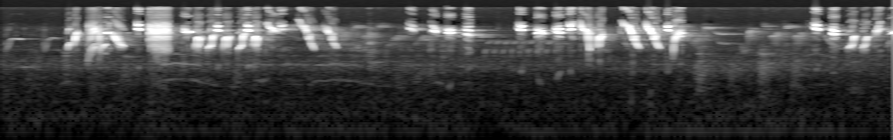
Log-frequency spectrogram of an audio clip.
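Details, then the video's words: Loud, lively twittering from a captive-bred young European goldfinch, rapid runs of sharp high chirps and tinkling notes pouring out almost continuously. "Καρδερίνα εκτροφής μωρό (Goldfinch carduelis baby"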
